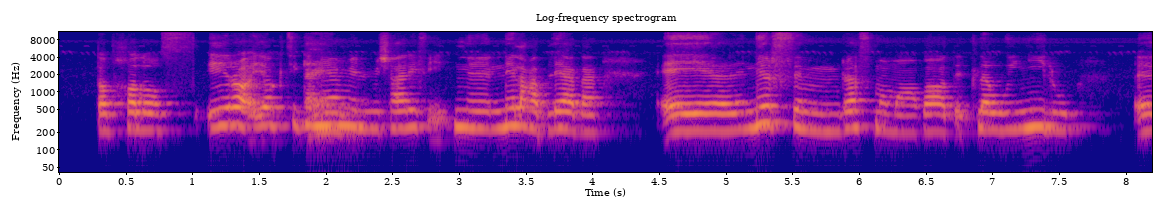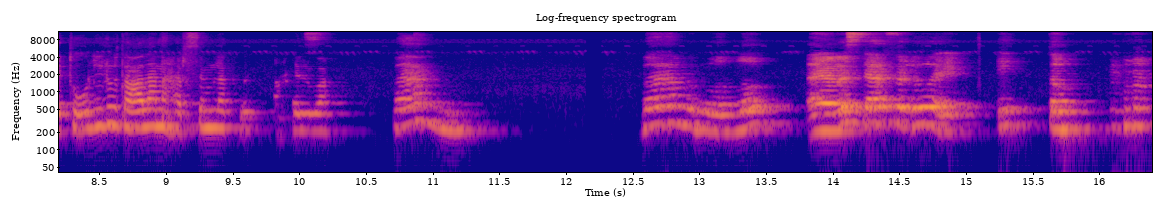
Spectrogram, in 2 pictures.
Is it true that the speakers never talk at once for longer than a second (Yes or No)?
Yes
